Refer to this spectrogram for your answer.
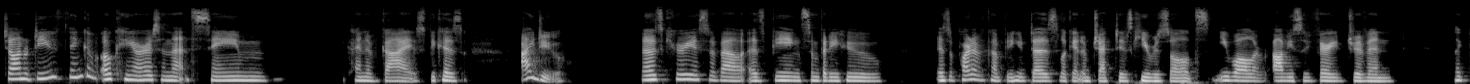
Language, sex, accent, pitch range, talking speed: English, female, American, 165-200 Hz, 175 wpm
